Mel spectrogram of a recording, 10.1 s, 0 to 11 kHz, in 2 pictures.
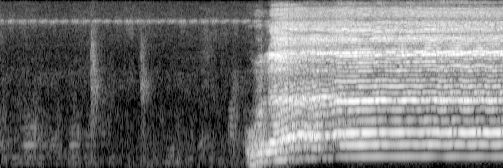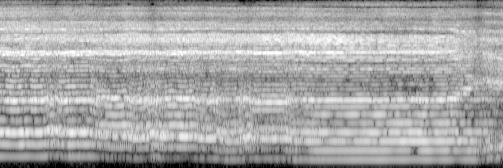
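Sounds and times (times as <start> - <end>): man reciting melodically: 2.3 - 10.0.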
